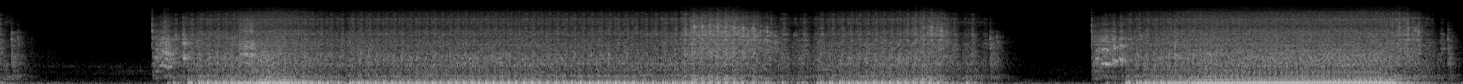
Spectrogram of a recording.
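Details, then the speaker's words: 1977 Suzuki GS550 café racer after carb cleaning, started on choke: runs about eight seconds with surging, climbing revs, dies and restarts racing; needles wouldn't adjust down, cause was the carb throttle shaft in backwards, fixed by rotating it 180 degrees. "So I said, you know what? I bet the throttle shaft is in backwards. So I took the throttle shaft out, I rotated it 180 degrees, I put it back in, and sure enough, it solved the problem."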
